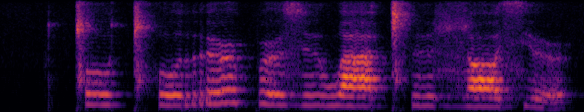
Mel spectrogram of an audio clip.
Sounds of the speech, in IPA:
ǀoǀʰo rə˞pə˞ zʉwaǀʰʉ ɮɒsʲə˞

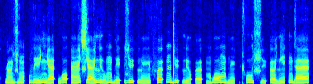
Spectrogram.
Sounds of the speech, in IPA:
ɽœ̃˩ʑõ˩˥ʔve˨˩˦ ɲæ˩˧˩ʔwɔ˦˨ʔ æ̃˩˥ɕæ˨˩˦ lʲo˨˩˦mbe˨˩˦ʔzy˦˨ʔ lẽ˩˥ fœ˦˥ʔndy˦˨ʔlʲɔ˩ʔœ˩˧˩ʔ mbɔ˦˥mbẽ˨˩˦ʔʈʰo˦˥ ɕy˨˩˦ʔœ˩lʲẽ˦˥ʔŋɡæ˦˥

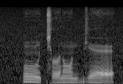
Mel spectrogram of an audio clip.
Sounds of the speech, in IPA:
ũcɤɾõ bʲɛ

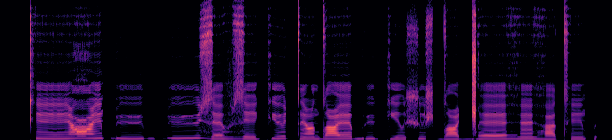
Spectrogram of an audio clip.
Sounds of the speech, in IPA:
kʰẽː˧˩˧ʕẽ˧˥ɓyː˧˩˧bɓyː˧˥ zɛ˩vze˧˩˧kʲø˧˥ tɛ̃˩˧dˤɛː˧˥by˧˥˧ kʲe˩ʊ̯ʃy˧ʃdˤa˩ɪ̯ɡ͡ǁɛː˧˩˧ ɦɛ̃˧ ɦa˩tʰẽ˧p

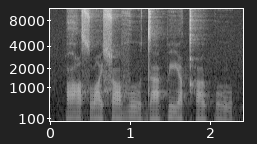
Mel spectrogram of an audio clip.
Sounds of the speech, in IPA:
ʕɘsˤweɬɒvo dapeqʰopo

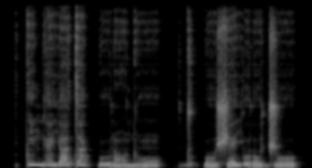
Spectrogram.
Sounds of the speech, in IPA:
tĩ˦ɡɛ̃˧ja˧ta˦ k͡pu˧ɾɔ̃˨dũ˨˦ | du˧k͡po˨ʃɛ˨˦ jo˦˨ɾo˧d͡ʒo˧

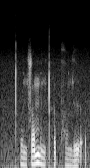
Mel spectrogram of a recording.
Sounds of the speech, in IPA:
t̪ʰo̤˨˩nsɔ˨˦ mə̤˨˩nt̪ʰə˨˩p̚ xɔ̤˨˩nɣɨ̰˧˨ə̯ʔ

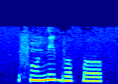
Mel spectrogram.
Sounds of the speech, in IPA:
fũ˧ni˦bo˧ k͡po˧

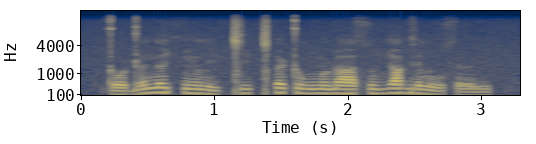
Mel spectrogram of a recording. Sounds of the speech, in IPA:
ʈo˩ ɖɘ˥nɘ˥çĩ˧li˩ ǀi˧ǀʰɘ˥ʈu˧ŋũ˧ ɳa˧su˧ ʎa˥ɡɪ˧lu˩sɘ˩i̯

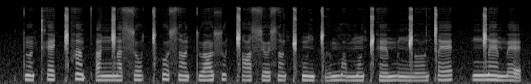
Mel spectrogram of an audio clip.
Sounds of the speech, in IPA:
tʷãkʰɛǁʰã pʼaŋ͡ǁasoǀʰo sɑ̃tʷɑsʷɛ ǁɑsɵsɑ̃ ǁʰũɡ͡ǀɵmɑ̃ mõǁʰɛ̃mɵ ŋ͡ǁɑ̃ǀɛ | ŋ͡ǁɛ̃mɛ

